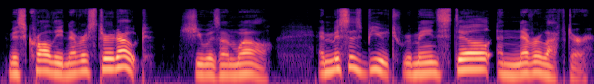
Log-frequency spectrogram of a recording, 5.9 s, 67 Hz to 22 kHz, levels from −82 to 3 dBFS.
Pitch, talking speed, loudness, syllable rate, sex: 150 Hz, 150 wpm, -16 LUFS, 4.7 syllables/s, male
